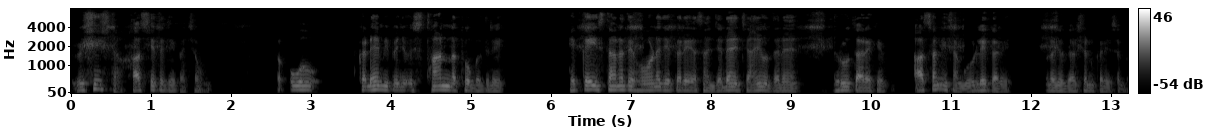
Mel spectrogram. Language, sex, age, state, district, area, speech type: Sindhi, male, 60+, Gujarat, Surat, urban, spontaneous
